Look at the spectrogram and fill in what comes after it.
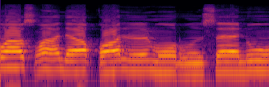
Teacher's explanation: pada lafal mursalun ra-nya tebal karena didahului dengan ra sukun didahului dengan dhammah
